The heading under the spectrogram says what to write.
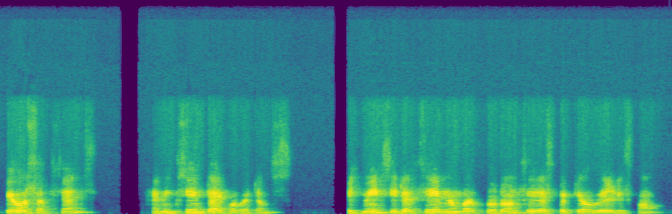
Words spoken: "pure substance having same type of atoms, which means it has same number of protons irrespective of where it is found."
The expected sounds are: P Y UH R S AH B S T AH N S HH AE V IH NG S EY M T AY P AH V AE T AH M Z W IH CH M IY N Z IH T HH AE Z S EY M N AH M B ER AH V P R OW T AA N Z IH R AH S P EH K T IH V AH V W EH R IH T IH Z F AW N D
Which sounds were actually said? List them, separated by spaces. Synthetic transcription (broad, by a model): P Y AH R S AH B S T AH N S HH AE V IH NG S EY M T AY P AH V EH T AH M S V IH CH M IY N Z IH T HH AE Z S EY M N AH M B ER AH V P R OW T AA N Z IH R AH S P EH K T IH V AH V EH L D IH S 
